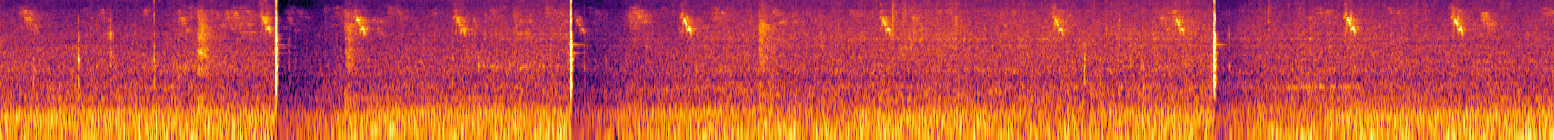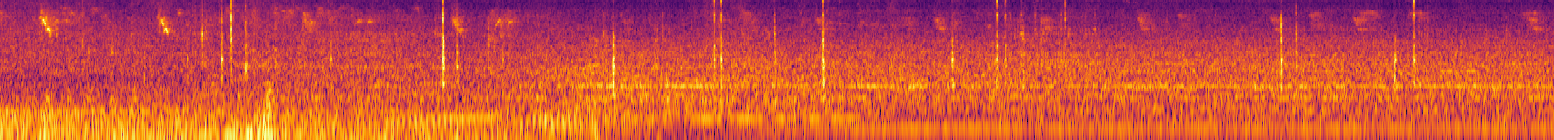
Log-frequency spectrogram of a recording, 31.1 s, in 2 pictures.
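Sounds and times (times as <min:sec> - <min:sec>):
low rumble: 0:00.0 - 0:29.2
bird chirping: 0:00.0 - 0:31.0
sharp clicks: 0:00.3 - 0:03.7, 0:19.9 - 0:20.7.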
